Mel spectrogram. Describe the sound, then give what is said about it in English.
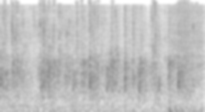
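An audience at a church sermon claps steadily, a dense, even wash of many hands with no voices over it, holding at a fairly low level throughout. “Yeah, you keep clapping.”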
